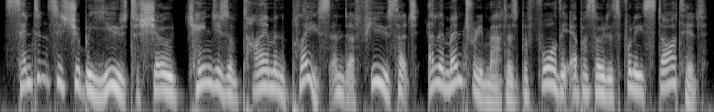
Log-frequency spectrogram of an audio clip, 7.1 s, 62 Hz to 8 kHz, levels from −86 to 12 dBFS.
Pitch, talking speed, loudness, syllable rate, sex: 160 Hz, 195 wpm, -18 LUFS, 5.7 syllables/s, male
